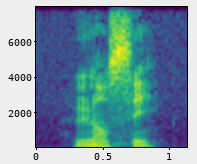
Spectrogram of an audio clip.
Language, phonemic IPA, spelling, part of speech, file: French, /lɑ̃.se/, lancer, verb / noun, Fr-lancer.ogg
- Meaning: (verb) 1. to throw 2. to start, to launch 3. to call out, yell; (noun) 1. a throw 2. a pitch 3. a shot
